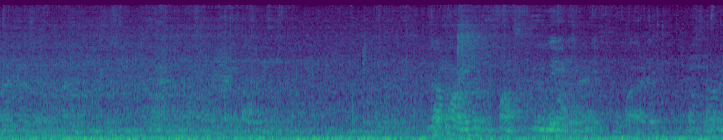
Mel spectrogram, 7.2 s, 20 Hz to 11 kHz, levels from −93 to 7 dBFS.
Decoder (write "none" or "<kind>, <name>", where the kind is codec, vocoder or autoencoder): vocoder, Vocos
